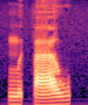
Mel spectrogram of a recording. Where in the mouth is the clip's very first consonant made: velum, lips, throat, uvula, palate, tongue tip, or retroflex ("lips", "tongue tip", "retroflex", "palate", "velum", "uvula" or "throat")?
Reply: lips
